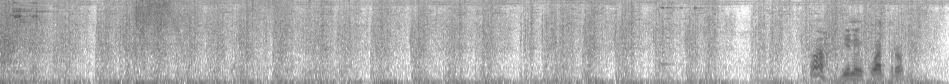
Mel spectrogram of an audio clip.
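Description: Heavy metal footsteps thud quickly on stone.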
